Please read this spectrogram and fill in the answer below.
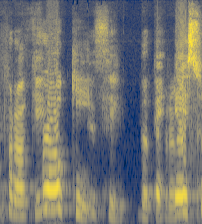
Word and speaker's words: Froelke: Fruki, Yeah, did I say it right? Froki. Froki.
